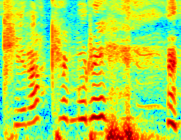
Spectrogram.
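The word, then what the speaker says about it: Kizhakemuri: the Kisakemuri Foundation, DC Kisakemuri Foundation. So I'm probably not pronouncing it right. Is it Kirakemuri? Yes.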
